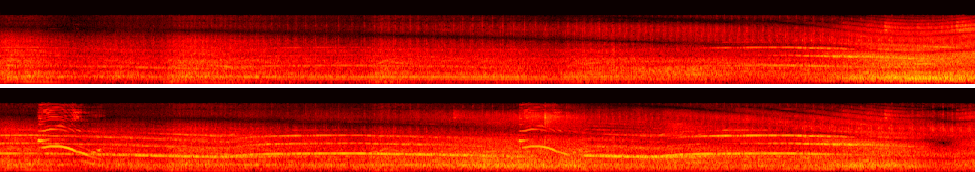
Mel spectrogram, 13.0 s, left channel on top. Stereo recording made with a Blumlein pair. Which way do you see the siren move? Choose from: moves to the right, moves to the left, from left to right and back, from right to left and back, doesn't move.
moves to the left.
